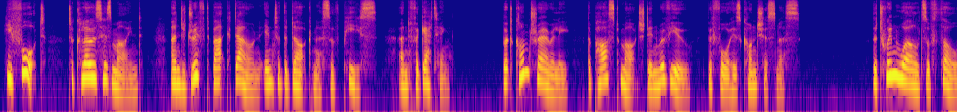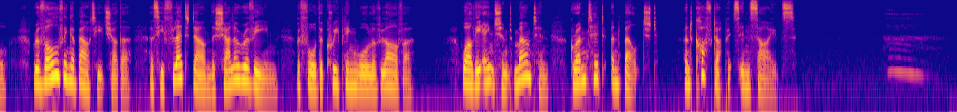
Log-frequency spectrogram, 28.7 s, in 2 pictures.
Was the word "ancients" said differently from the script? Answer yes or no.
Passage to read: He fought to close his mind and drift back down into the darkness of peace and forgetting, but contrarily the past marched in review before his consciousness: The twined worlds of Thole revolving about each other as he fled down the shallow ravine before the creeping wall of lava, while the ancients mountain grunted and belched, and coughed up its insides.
yes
